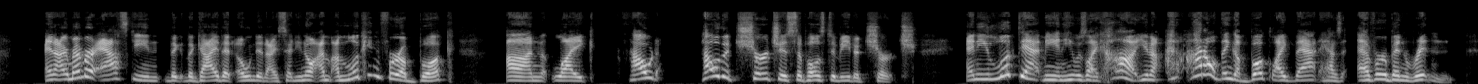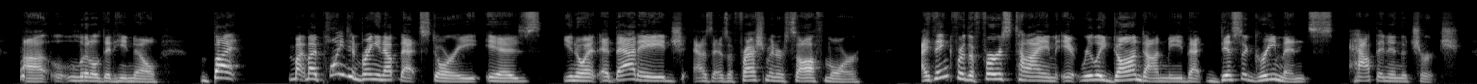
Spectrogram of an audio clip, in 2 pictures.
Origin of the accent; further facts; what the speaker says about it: Minnesota, United States; So I grew up in the Evangelical Free Church of America in South Central Minnesota.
